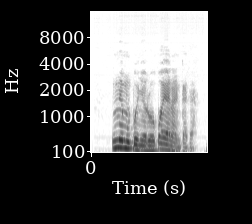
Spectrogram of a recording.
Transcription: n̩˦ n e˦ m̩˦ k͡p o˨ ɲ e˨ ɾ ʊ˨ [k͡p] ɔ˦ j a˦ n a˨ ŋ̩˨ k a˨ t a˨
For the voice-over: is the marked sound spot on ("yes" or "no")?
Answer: yes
